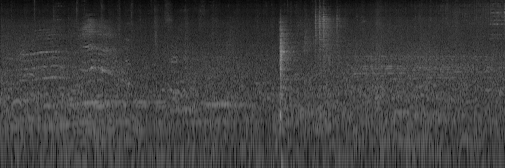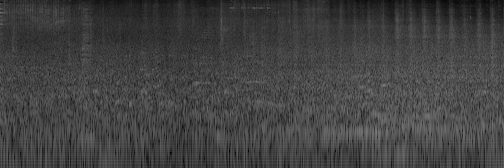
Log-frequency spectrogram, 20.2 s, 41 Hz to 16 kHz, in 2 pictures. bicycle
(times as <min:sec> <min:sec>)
0:06.0 0:13.3, 0:13.9 0:20.1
